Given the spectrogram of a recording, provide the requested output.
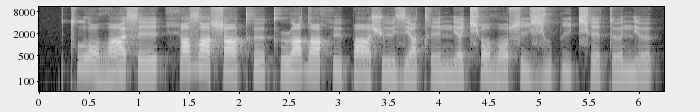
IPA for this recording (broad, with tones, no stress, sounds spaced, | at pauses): tʰ l o˥˩ ðˤ æ˦˥ s e˦˥ | h i˦˥ zˤ i˥˩ ɬ ɑ˥˩ kʰ ø˦˥ kʰ ɹ ɯ˦˥ dˤ o˦˥ h y˥˩ p ɑ˥˩ ʃ y˥˩ zʲ ɑ˥˩ tʰ e˦˥ nʲ æ˦˥ t͡ɕʰ y˥˩ ðˤ y˦˥ ɬ i˥˩ ʑ ɯ˦˥ p i˥˩ t͡ɕʰ e˥˩ t ø˦˥ nʲ ø˦˥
